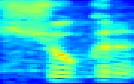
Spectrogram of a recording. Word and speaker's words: شکر: شکر نہیں, شکر کاف ساکن ہے.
